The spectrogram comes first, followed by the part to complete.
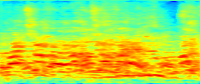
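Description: Several people's voices talking and calling out at once, overlapping into steady chatter with no words clear.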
